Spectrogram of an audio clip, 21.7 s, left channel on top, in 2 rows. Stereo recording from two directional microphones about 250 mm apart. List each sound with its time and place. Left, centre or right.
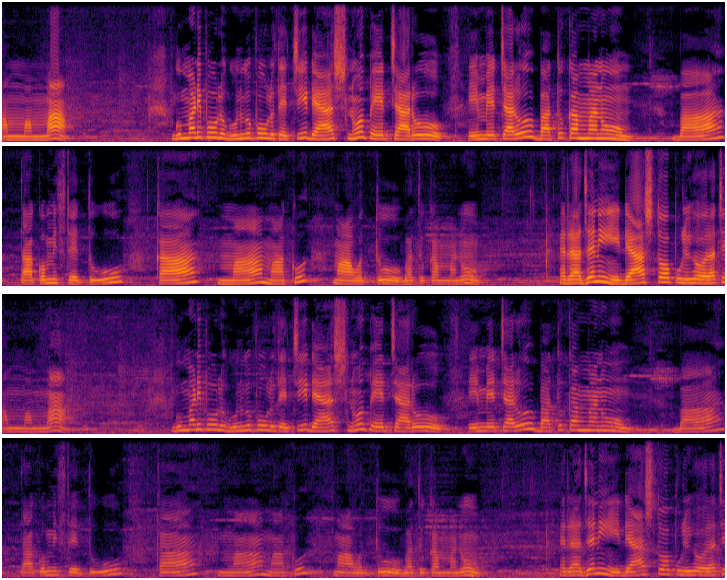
0.0 s speech: left
2.6 s a man's voice: left
18.9 s speech: left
